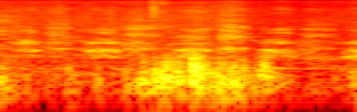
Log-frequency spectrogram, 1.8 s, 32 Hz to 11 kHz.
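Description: A 17-year-old deaf dog gives a couple of soft, low barks and yips close by, fairly muffled, with no one speaking.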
